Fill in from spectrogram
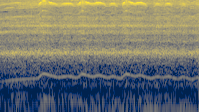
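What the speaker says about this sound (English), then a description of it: "it's so hard to drill through plastic" Power drill with a big bit boring through a plastic isopod enclosure, a steady high-pitched whine held for the whole stretch with a slightly wavering pitch, loud and close.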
